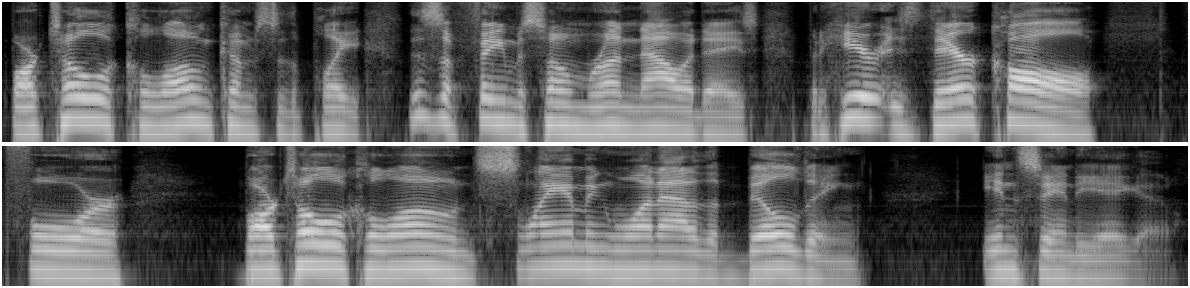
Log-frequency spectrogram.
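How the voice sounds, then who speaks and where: A man with a smooth, clear, slightly high voice hosts a casual radio show. He introduces sports clips in a dry, close-miked sound. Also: a little slow, a bit bright, no echo.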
